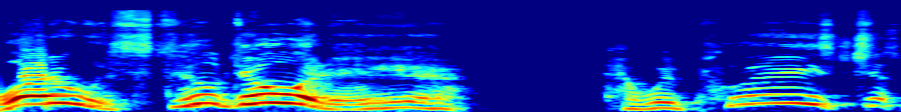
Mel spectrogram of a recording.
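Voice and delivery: put-on very high-pitched Brooklyn accent. Imagining [name] at a hundred and seven, [name] with a Brooklyn accent. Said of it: "why Shaun has a Brooklyn accent all of a sudden".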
